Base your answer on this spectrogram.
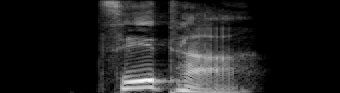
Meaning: zeta (Greek letter)
- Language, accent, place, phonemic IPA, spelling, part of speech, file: German, Germany, Berlin, /ˈt͡seːta/, Zeta, noun, De-Zeta.ogg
